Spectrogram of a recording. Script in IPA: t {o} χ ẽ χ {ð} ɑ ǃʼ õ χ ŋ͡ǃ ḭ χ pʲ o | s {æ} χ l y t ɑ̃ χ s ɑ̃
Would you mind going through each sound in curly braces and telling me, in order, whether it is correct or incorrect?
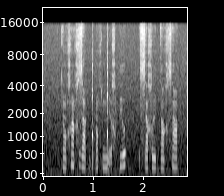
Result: incorrect, incorrect, correct

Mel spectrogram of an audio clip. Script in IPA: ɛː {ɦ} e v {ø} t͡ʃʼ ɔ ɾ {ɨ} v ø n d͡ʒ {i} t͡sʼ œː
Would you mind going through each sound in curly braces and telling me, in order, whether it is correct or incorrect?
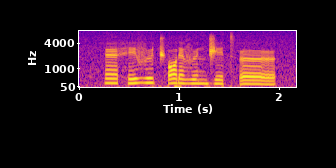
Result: incorrect, correct, incorrect, incorrect

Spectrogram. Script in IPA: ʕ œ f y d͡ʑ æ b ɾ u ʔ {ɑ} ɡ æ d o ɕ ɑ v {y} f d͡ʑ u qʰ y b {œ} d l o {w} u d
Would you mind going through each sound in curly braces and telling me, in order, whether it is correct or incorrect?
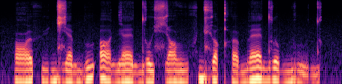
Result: correct, incorrect, incorrect, incorrect

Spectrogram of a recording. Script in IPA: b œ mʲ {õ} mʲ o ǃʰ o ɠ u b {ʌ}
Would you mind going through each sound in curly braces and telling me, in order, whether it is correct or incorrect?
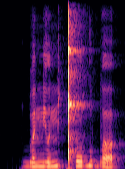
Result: incorrect, correct

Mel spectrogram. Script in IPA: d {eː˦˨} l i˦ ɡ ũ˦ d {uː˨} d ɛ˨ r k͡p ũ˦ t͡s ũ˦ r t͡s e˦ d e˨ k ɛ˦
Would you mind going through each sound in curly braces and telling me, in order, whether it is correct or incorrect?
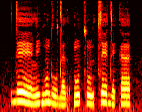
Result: correct, correct

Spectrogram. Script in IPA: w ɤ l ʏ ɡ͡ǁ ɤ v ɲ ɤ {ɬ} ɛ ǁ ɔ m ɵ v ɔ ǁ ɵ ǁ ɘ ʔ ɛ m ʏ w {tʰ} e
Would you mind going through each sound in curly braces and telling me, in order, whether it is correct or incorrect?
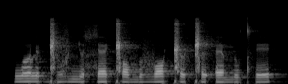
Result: correct, correct

